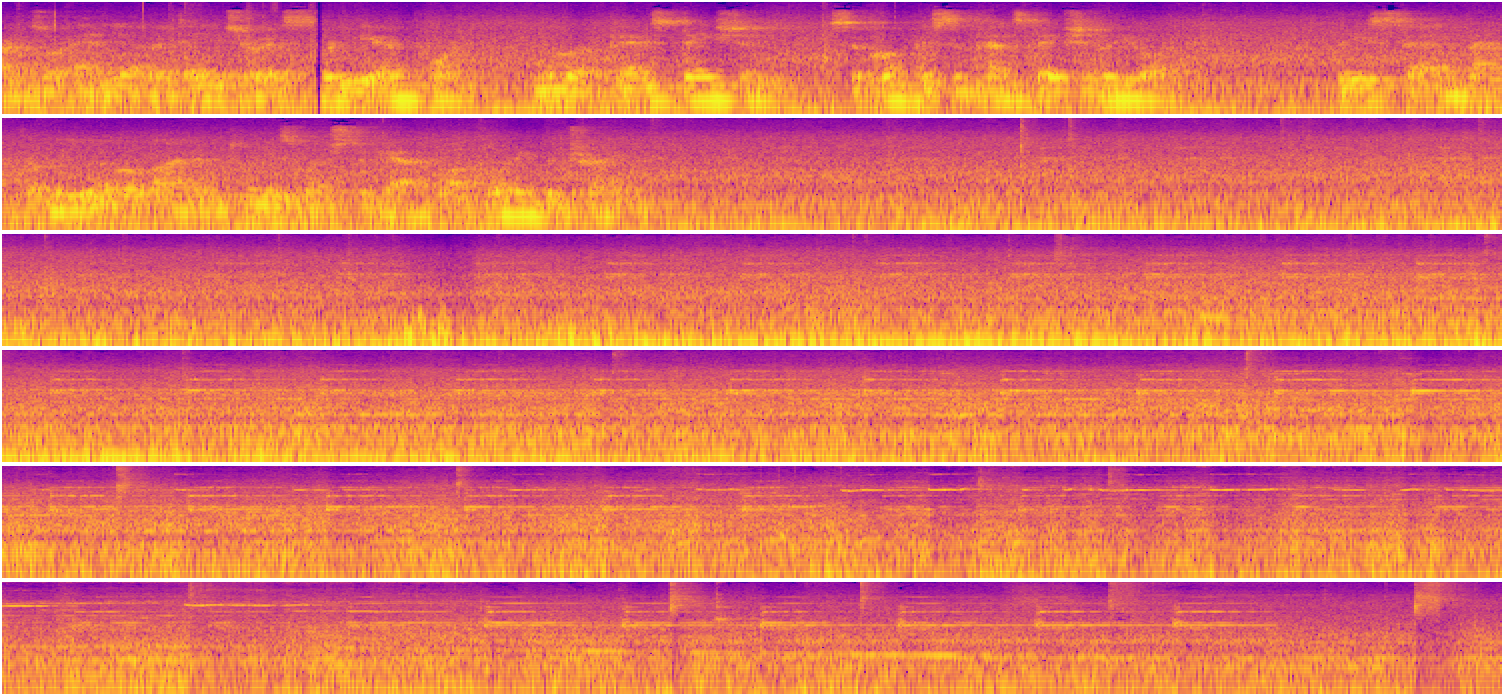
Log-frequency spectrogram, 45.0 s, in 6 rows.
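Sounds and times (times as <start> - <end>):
train rumble: 0.0 - 45.0
wheel and brake squeal: 30.8 - 43.1.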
